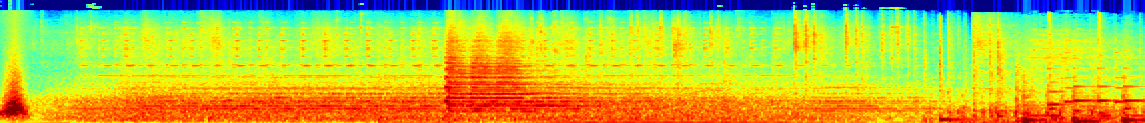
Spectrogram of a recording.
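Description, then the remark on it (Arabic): A train sound effect introducing the 'Train al-Shilla' segment: a train rumbles past with a steady, rolling clatter, and a loud horn blast bursts in partway through, its tone ringing out before the rumble thins and fades. No one speaks. “ترين الشلة من محطة لمحطة والوجهة شلتنا”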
